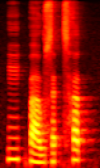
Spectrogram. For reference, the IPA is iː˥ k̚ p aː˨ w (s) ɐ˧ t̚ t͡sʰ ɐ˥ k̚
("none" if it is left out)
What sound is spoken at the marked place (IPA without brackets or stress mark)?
s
